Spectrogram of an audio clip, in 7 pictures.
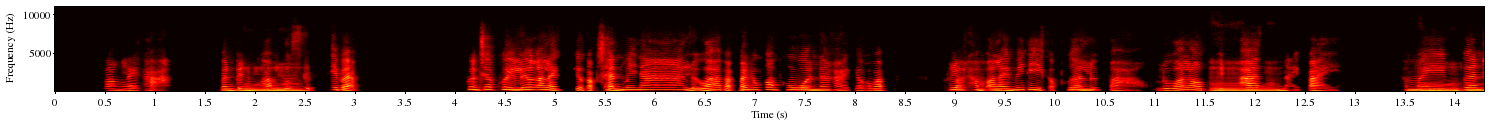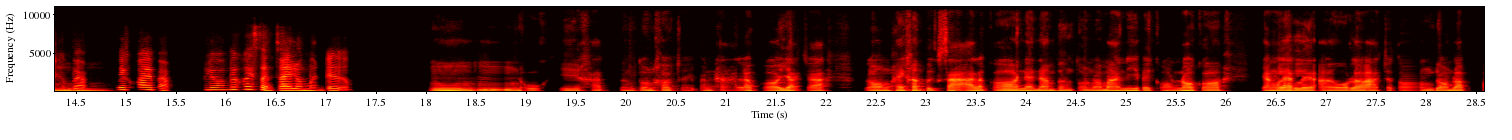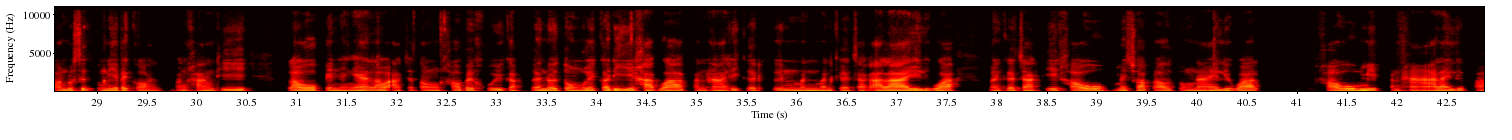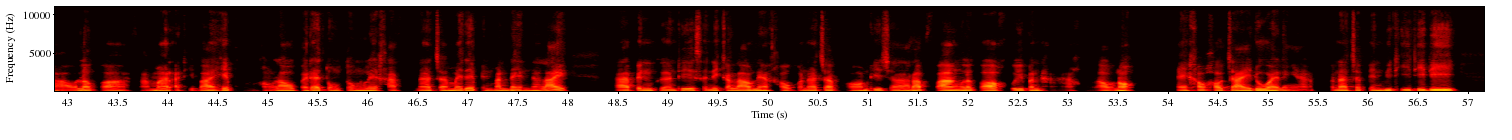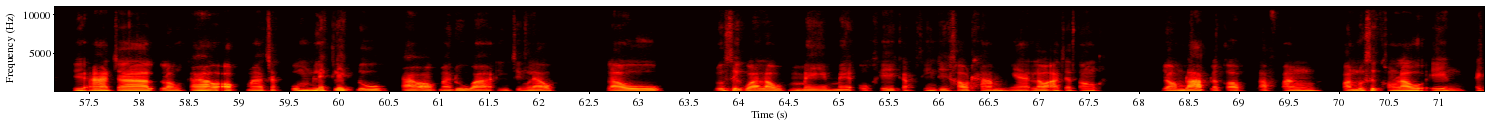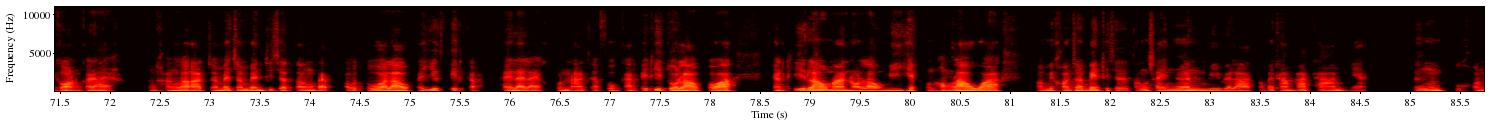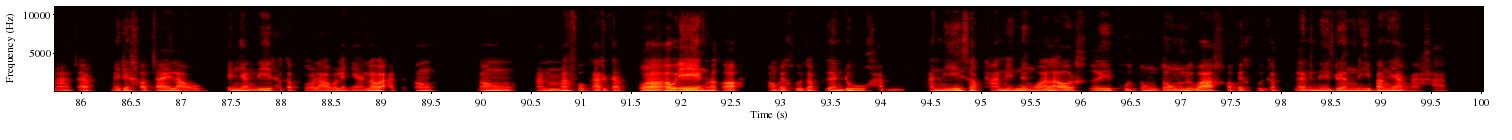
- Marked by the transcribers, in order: tapping
- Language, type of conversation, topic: Thai, advice, ฉันควรทำอย่างไรเมื่อรู้สึกโดดเดี่ยวเวลาอยู่ในกลุ่มเพื่อน?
